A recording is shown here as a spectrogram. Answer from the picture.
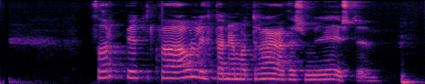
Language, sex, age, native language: Icelandic, female, 40-49, Icelandic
